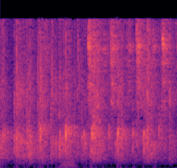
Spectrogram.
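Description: A crowd claps steadily for a couple of seconds, a dense, rapid patter of many hands, with a brief voice cutting through partway; the audience is clapping for themselves.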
